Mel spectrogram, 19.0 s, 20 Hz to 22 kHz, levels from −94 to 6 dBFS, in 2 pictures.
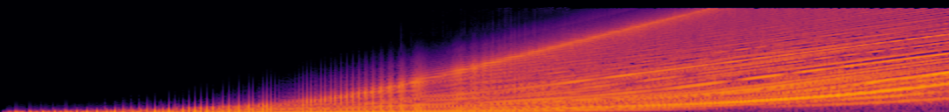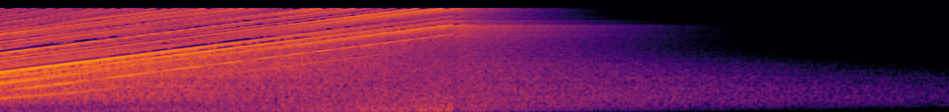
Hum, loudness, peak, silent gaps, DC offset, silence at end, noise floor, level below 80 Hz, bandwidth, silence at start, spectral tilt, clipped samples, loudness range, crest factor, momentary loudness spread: none; -14 LUFS; -2 dBFS; none; under 0.1%; 4 s; -66 dBFS; -32 dBFS; 16.5 kHz; 0.05 s; -1.5 dB/octave; under 0.1%; 14 LU; 16 dB; 18 LU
